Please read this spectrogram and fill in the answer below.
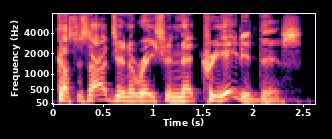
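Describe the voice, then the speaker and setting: A man speaking earnestly as a guest in a casual conversation, halting and repeating words as he builds his point. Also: medium pitch, very animated, sharp tone, slightly rough, no room sound.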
